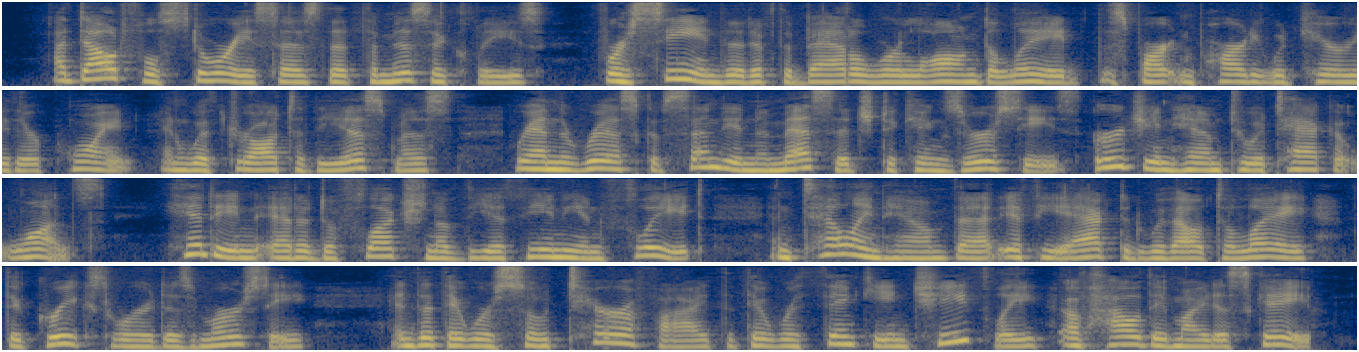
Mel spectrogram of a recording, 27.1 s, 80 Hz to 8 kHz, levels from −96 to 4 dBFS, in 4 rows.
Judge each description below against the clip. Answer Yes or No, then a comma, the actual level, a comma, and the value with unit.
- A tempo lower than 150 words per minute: No, average, 180 wpm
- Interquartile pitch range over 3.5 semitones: No, average, 3.0 semitones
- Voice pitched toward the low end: No, high, 190 Hz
